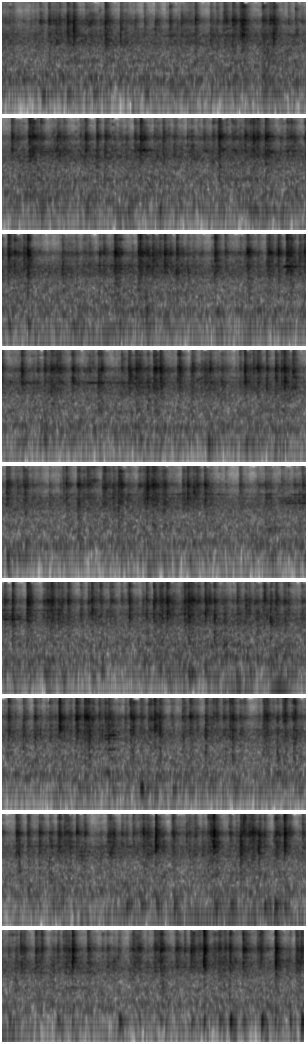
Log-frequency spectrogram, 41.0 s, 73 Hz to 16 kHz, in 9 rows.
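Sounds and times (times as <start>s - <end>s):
fast keyboard typing: 0.0s - 41.0s.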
